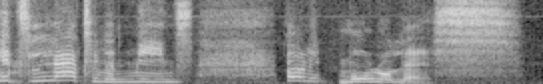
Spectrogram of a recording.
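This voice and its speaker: A woman's cartoonish character voice, high-pitched, with lively intonation and a very slow pace. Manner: gossipy, zealous.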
